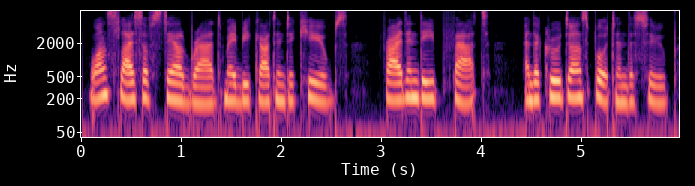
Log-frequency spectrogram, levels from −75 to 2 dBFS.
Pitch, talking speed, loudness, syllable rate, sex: 190 Hz, 210 wpm, -17 LUFS, 5.2 syllables/s, female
